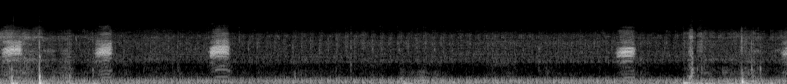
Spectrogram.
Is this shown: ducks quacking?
yes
